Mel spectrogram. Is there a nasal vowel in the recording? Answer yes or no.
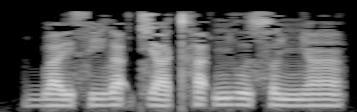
yes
